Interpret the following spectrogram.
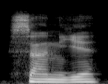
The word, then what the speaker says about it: ثانية: ثانية بس. Obviously, as you see here, the letter tha, as in the th and thank you. So you could pronounce it ثانية.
